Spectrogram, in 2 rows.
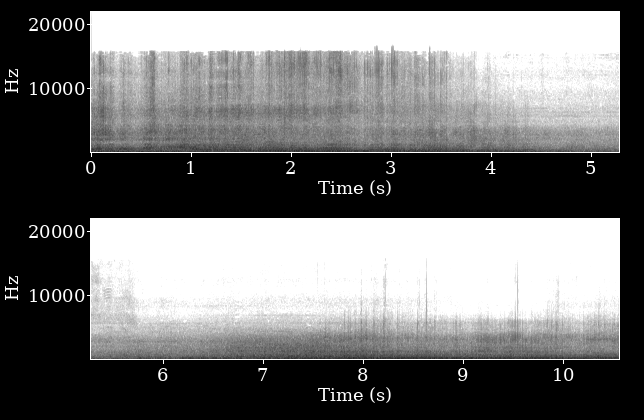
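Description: F-16 fighter jet's engine making a loud, continuous rumble as it passes, its pitch falling in the first couple of seconds. The sound eases about five seconds in and then swells again as the jet moves away.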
